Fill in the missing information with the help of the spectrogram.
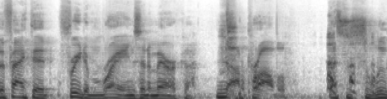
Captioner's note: laugh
